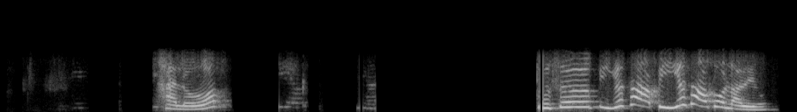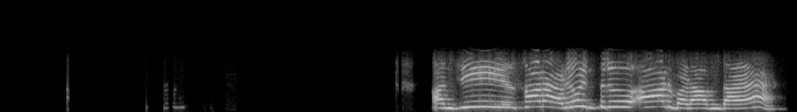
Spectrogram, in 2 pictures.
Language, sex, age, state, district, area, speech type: Dogri, female, 30-45, Jammu and Kashmir, Samba, rural, conversation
